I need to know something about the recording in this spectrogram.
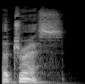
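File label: "address", British English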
